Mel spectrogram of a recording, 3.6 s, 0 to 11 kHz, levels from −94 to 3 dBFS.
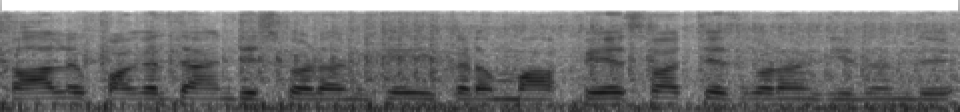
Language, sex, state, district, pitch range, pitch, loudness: Telugu, male, Andhra Pradesh, Sri Satya Sai, 145-150 Hz, 150 Hz, -14 LUFS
